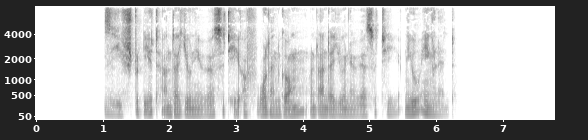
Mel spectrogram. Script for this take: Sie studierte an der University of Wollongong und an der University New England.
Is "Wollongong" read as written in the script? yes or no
yes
